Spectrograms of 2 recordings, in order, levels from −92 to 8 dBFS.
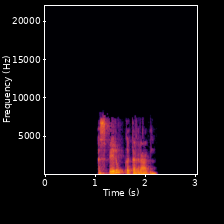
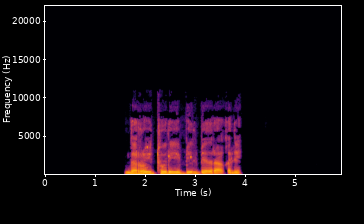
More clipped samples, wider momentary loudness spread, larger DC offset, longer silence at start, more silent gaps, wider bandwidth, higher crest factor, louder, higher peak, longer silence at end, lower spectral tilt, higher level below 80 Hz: neither; first, 12 LU vs 6 LU; neither; second, 1.05 s vs 1.6 s; neither; about the same, 8.2 kHz vs 9 kHz; about the same, 20 dB vs 16 dB; second, -20 LUFS vs -14 LUFS; second, -4 dBFS vs 0 dBFS; second, 0.8 s vs 2 s; second, -5 dB/octave vs -7 dB/octave; about the same, -52 dBFS vs -56 dBFS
